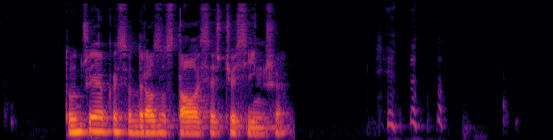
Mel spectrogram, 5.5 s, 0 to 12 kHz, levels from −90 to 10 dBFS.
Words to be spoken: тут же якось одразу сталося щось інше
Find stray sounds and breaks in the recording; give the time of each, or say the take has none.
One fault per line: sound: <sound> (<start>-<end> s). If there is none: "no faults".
sound: laugh (3.7-4.5 s)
